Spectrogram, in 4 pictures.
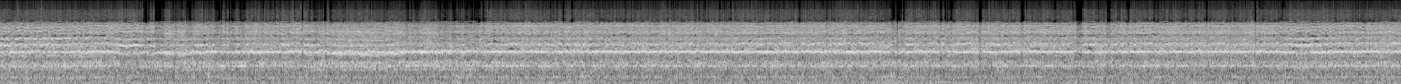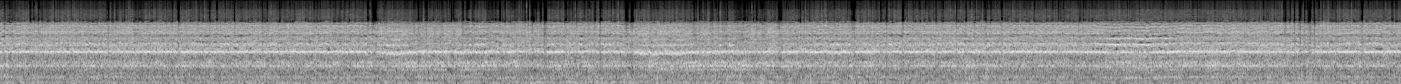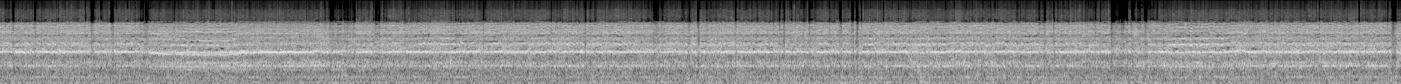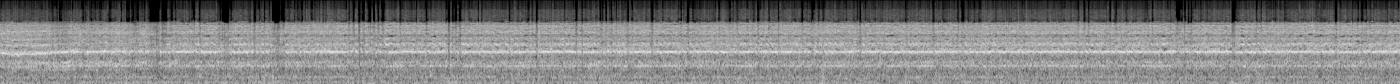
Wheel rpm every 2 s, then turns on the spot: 210, 220, 230, 230, 230, 230, 230, 230, 230, 230, 230, 240, 230, 230, 230, 220, 230, 240, 230, 230, 230, 230, 230, 230, 240, 230, 230, 240.
none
